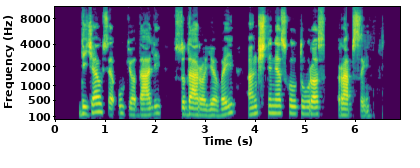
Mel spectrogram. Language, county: Lithuanian, Vilnius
